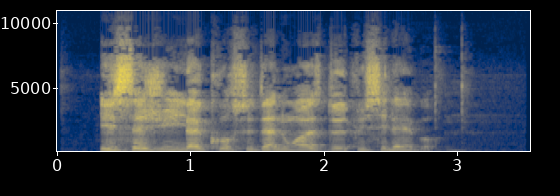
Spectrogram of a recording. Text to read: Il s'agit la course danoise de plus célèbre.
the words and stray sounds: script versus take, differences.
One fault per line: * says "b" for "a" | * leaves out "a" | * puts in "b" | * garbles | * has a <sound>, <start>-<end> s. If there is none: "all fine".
all fine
